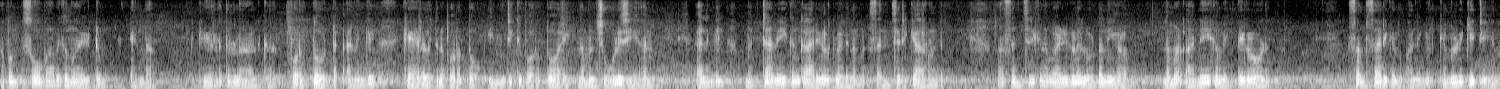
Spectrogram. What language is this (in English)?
Malayalam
